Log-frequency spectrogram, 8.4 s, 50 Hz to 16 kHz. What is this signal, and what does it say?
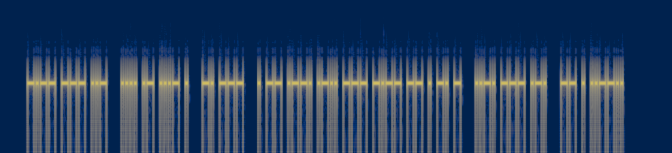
Morse code, heard as a keyed tone, about 44 wpm, 700 Hz. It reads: YOU HAVE NO EMPLOYMENT FOR ME?
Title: Sentences from Top 1500 Words 45wpm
